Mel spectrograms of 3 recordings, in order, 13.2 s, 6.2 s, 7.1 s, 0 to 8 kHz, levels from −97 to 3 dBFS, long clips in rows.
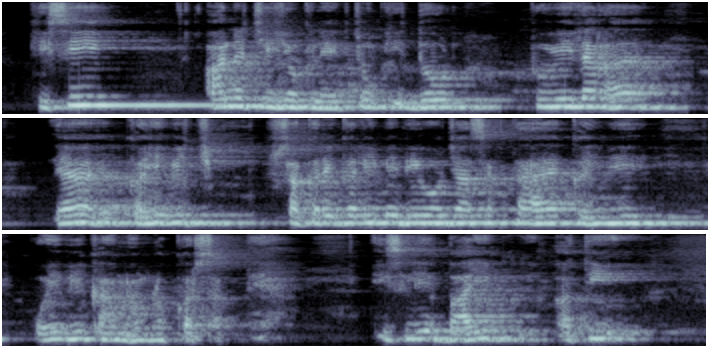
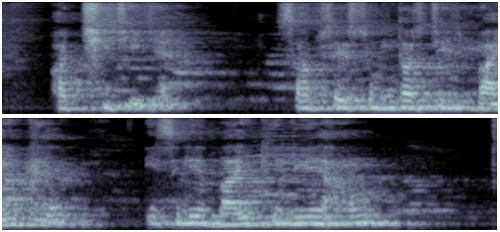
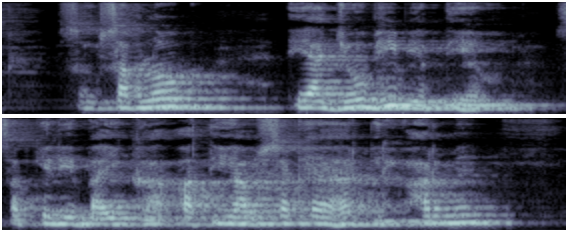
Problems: constant background noise, echo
